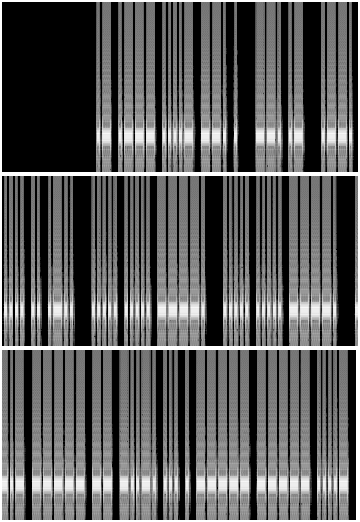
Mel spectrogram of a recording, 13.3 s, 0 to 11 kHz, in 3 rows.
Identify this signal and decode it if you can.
Morse code, heard as a keyed tone, about 33 wpm, 700 Hz. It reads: AJ4GE GA PHIL 559 559 K0M/SE004
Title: SOTA QSO Practice 35wpm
